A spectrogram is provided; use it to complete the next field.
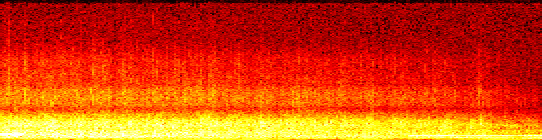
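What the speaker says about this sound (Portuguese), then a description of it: "Vamos aplaudir a Ele" A church congregation applauds in a sustained, even wash of clapping, with held keyboard tones sounding underneath and no speech.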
